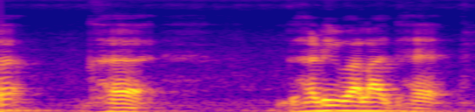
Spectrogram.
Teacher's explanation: इसका उच्चारण स्थान क्या होगा, कंठ होगा। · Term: कंठ ध्वनि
